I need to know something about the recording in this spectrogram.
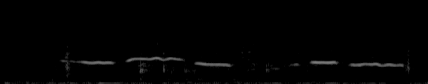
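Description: A man whistling a short, unhurried tune through pursed lips, about six clear notes wavering slightly in pitch, one of them noticeably higher than the rest.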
